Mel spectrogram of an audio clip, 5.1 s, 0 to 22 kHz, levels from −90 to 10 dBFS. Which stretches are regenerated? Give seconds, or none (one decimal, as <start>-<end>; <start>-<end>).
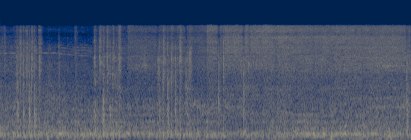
1.1-4.2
